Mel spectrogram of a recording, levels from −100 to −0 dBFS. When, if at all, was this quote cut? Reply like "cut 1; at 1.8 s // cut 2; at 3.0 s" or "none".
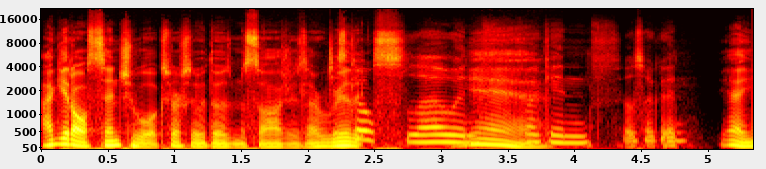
cut 1; at 2.5 s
